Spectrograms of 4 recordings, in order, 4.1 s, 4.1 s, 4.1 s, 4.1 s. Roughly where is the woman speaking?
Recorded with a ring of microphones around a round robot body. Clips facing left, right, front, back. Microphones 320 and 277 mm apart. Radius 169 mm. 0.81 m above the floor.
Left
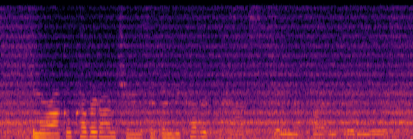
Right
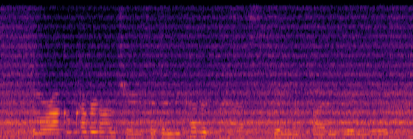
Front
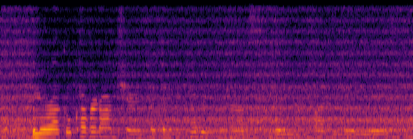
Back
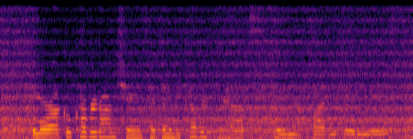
Left.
